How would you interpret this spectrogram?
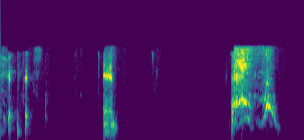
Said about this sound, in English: I just sneezed the hat trick for our family member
